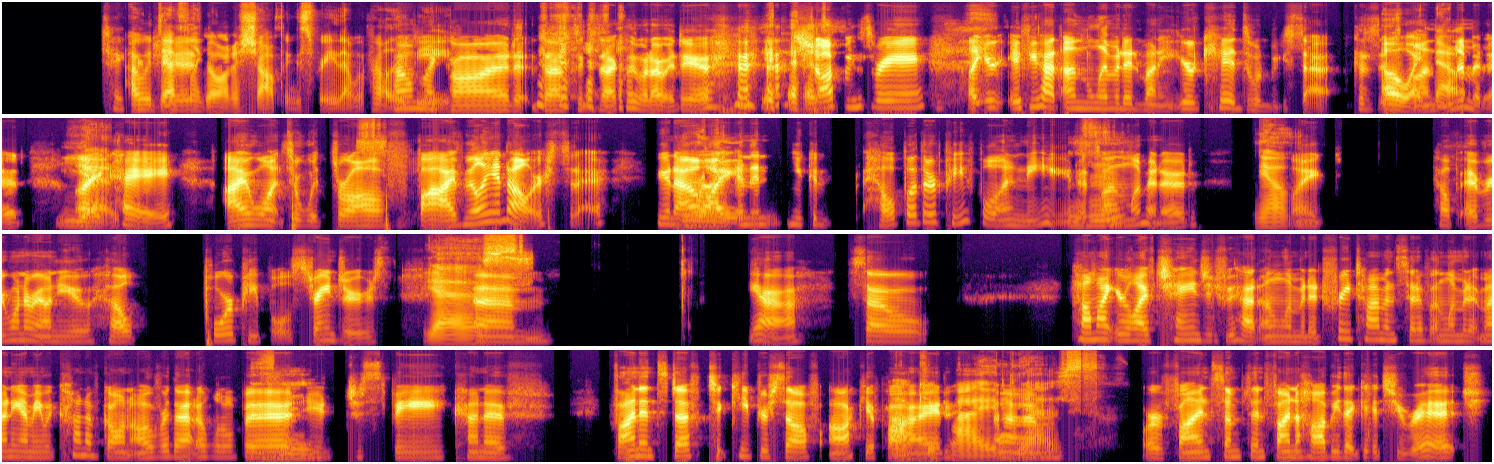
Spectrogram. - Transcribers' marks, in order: laugh; laughing while speaking: "Yes"; stressed: "unlimited"; other background noise
- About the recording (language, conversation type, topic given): English, unstructured, What do you think is more important for happiness—having more free time or having more money?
